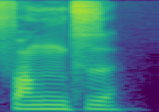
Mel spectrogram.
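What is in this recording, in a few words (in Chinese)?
"防治", Chinese; HSK6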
